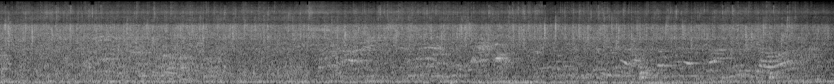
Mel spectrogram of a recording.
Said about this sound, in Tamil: திருச்சி மாநகர பகுதிகளில் மிதமான மழை பெய்த நிலையில் குழந்தைகள் மழையில் ஆட்டம் போட்டு விளையாடினர்.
